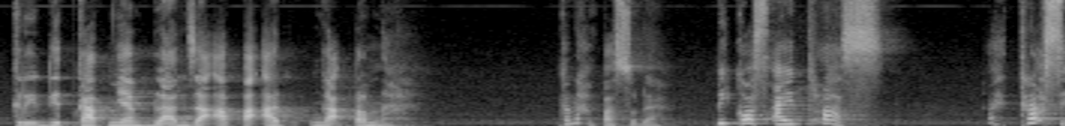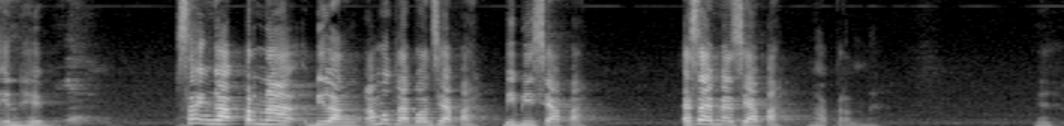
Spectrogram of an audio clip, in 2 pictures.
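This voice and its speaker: A middle-aged woman pastor preaching a lively sermon, now and then slipping English phrases into her talk. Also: on the high side. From Indonesia.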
